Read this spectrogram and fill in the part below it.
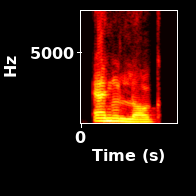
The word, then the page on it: analogue: Indian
